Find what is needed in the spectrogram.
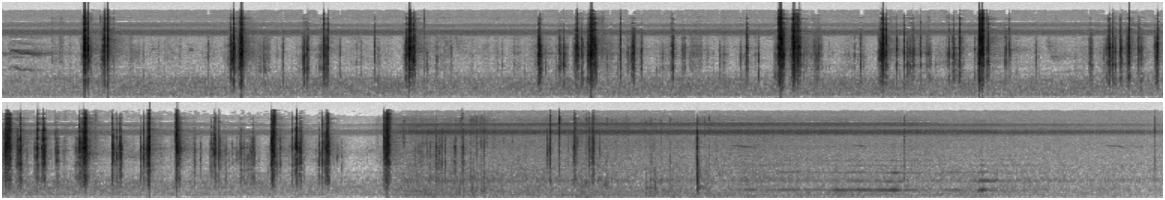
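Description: Steady high insect buzz, with a run of sharp clicks in irregular clusters through the first twenty seconds or so. A faint low tone comes in near the end.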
